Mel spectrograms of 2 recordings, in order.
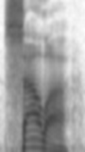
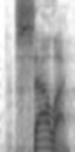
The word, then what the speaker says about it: Saleh: From DG in Saskatoon, he says, hey, Roddy, number one, it's Robert Saleh. Rhymes with Lady Gaga. Saleh.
